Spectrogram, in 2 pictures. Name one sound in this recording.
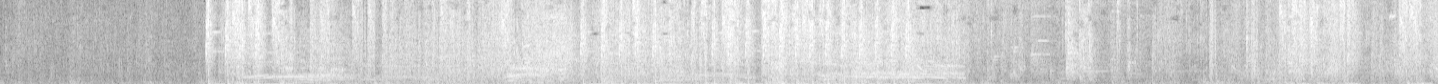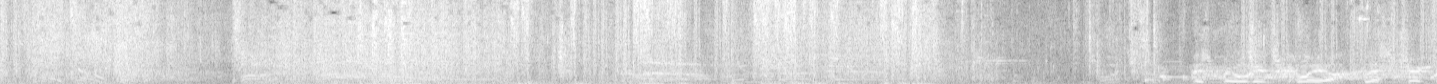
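Rapid gunshots fire.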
